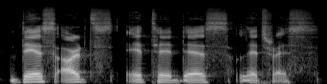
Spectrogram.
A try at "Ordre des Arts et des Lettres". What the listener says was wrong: You're making a huge mistake, and that is pronouncing every letter.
